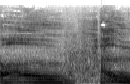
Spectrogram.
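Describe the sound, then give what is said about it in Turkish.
A person imitates a jackal call, letting out a long, loud, wavering "oo" howl, then briefly pausing before starting another drawn-out cry. “balta sesi bu çakal sesi bu ya.”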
